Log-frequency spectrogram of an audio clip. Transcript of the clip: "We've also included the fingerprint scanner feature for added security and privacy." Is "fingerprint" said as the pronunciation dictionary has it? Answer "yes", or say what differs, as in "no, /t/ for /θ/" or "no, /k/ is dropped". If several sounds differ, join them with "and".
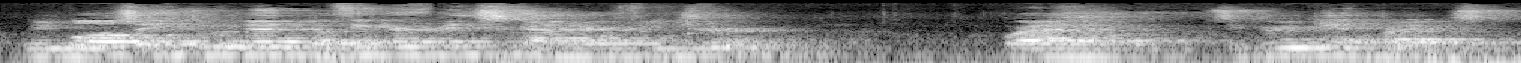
no, /ɹ/ is dropped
